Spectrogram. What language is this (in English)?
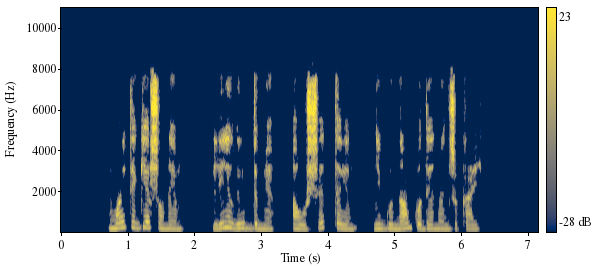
Mari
